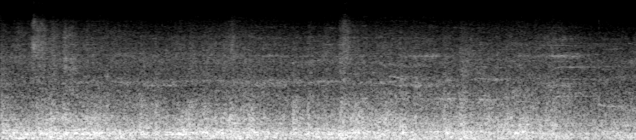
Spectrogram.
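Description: A train rumbles past close by on the rails.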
